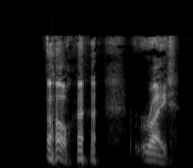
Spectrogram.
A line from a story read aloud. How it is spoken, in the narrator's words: I chuckled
